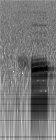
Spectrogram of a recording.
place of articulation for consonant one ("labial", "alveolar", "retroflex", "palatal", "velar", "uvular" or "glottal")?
glottal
